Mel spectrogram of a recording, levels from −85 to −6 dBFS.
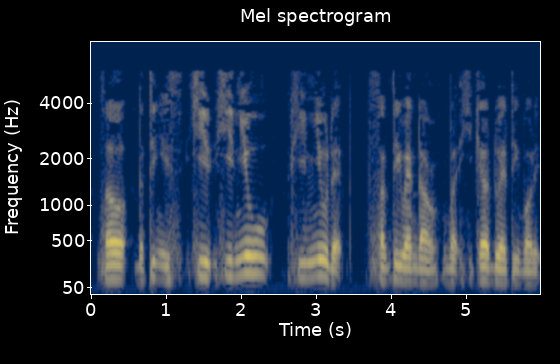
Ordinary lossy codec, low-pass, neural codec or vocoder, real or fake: MP3, 24 kbps; 7.2 kHz; none; real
